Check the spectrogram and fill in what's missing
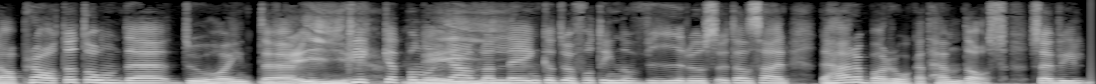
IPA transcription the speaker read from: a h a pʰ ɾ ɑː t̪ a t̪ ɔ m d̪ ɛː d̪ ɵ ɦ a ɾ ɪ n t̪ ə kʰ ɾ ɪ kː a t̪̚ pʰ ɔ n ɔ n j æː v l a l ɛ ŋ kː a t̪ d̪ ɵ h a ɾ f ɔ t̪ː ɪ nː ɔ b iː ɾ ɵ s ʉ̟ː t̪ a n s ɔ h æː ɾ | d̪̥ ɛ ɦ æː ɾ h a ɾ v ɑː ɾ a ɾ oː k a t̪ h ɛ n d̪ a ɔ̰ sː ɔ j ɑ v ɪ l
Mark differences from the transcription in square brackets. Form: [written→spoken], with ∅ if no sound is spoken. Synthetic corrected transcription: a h a pʰ ɾ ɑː t̪ a t̪ ɔ m d̪ [ɛː→ɛ] d̪ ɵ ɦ a ɾ ɪ n t̪ ə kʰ [ɾ→l] ɪ kː a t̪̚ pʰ ɔ n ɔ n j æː v l a l ɛ ŋ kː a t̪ d̪ ɵ h a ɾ f ɔ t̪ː ɪ nː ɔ [b→v] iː ɾ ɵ s ʉ̟ː t̪ a n s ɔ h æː ɾ | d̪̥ ɛ ɦ æː ɾ h a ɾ [v→b] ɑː ɾ a ɾ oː k a t̪ h ɛ n d̪ a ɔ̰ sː ɔ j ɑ v ɪ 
